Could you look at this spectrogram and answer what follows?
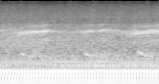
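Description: Frog croaking in the video game Shadows Over Loathing, a steady low droning croak that pulses continuously throughout with faint chirpy calls above, no talking.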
